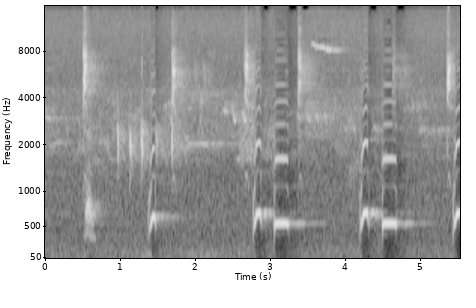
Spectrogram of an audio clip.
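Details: Spotted dove calling in two-part coos, a short upswept note and a steady longer note, irregularly spaced, among light chirping of other birds.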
